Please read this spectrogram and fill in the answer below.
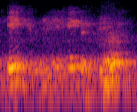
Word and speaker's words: ague: How do you pronounce it? Egg?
